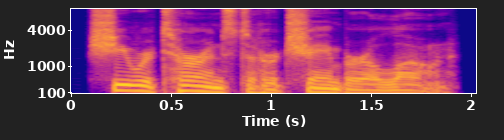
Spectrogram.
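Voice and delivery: usual speaking voice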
